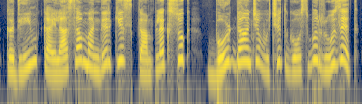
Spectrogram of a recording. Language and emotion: Kashmiri, surprised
